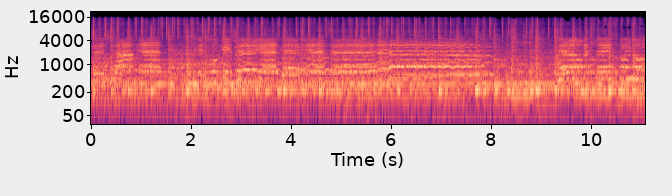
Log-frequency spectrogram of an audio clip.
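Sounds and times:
group of women singing: 0:00.0 - 0:08.2, 0:09.2 - 0:11.0
strummed acoustic guitar: 0:00.0 - 0:11.0.

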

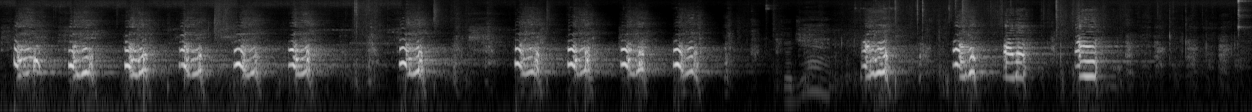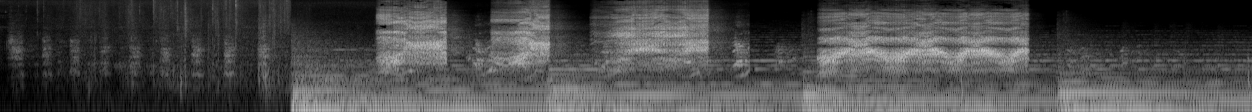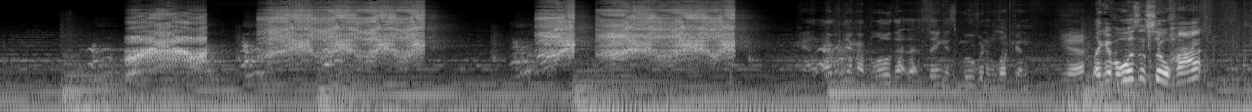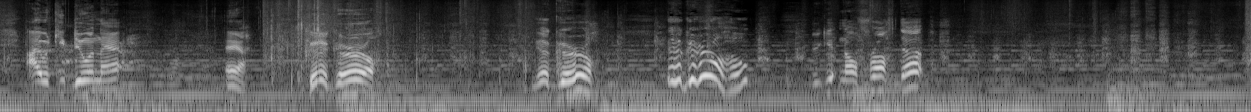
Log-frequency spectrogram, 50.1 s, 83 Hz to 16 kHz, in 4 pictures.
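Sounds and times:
dog barking: 0:00.1 - 0:03.4, 0:04.0 - 0:04.6, 0:05.2 - 0:07.4, 0:08.6 - 0:11.4, 0:16.3 - 0:23.9, 0:25.9 - 0:29.4, 0:30.2 - 0:32.6, 0:37.6 - 0:39.4.

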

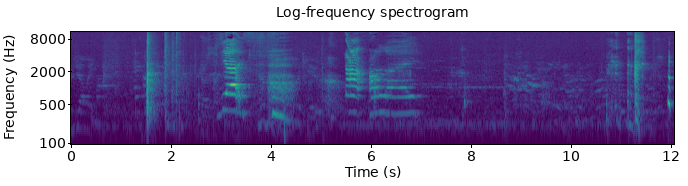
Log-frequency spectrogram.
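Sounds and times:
toddler babbling: 0:02.9 - 0:03.6, 0:05.5 - 0:07.0.

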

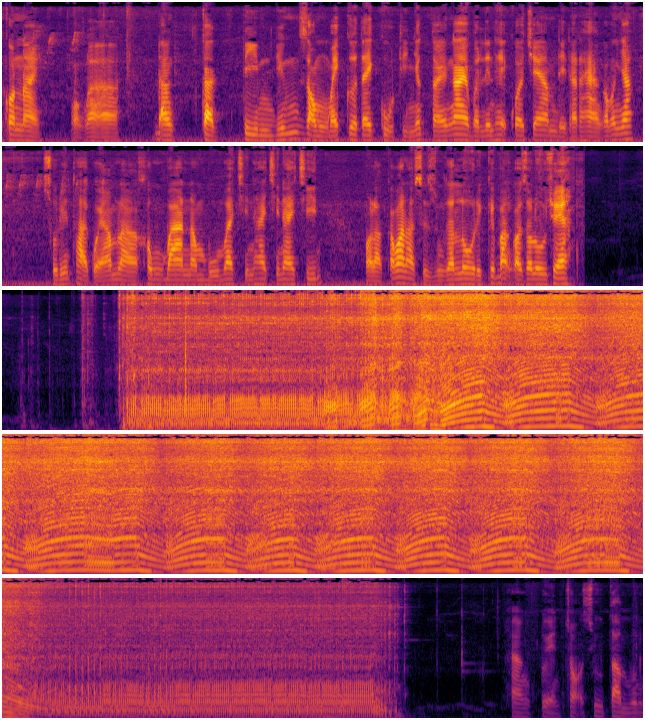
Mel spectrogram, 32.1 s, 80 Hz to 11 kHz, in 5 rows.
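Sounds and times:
chainsaw idling and revving: 0:14.0 - 0:29.8.

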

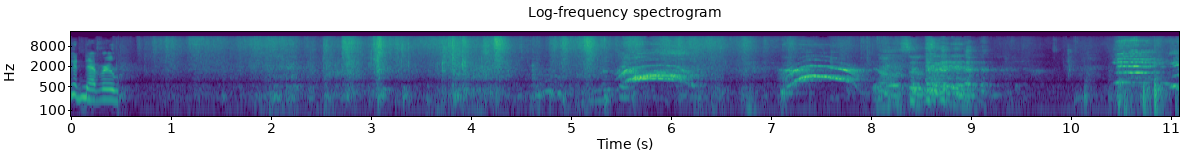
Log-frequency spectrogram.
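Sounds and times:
wrapping paper rustling and tearing: 0:00.6 - 0:08.3
child squealing excitedly: 0:05.4 - 0:06.4, 0:07.1 - 0:08.0.

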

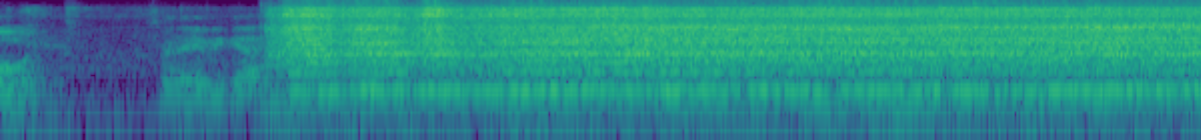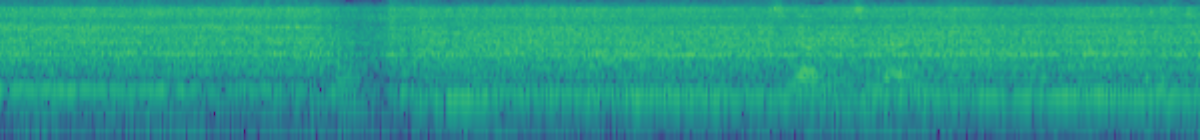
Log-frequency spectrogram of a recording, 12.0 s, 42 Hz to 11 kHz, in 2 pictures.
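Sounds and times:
electric motors whining: 0:01.3 - 0:12.0.

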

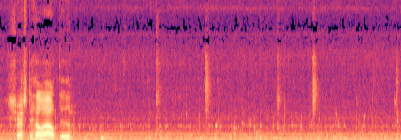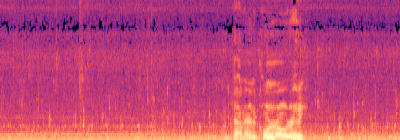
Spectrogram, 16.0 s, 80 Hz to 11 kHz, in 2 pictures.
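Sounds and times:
aquarium water trickling: 0:00.0 - 0:16.0
low steady hum: 0:00.0 - 0:16.0
faint ticks: 0:02.0 - 0:12.6.

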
